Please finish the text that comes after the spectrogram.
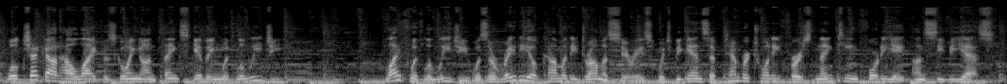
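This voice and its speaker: Low-key American radio host over clear music. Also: male voice. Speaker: host of old-time radio show. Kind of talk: scripted narration.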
